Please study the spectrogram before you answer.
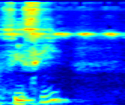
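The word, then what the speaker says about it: tsetse: टी एस ई और टी एसई T silent होता है सीसी फ्लाई इसको बोलते हैं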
